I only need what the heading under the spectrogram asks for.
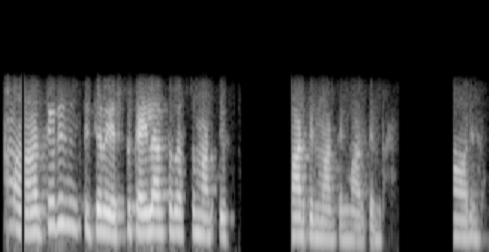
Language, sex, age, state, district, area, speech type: Kannada, female, 45-60, Karnataka, Gulbarga, urban, conversation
